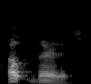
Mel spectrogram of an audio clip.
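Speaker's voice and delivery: sudden loud exclamation into the mic; loud outburst. Real, not acted. Streamer spots the program finally responding, loud exclamation. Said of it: "might have been a little loud. Kinda yelled at the mic".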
